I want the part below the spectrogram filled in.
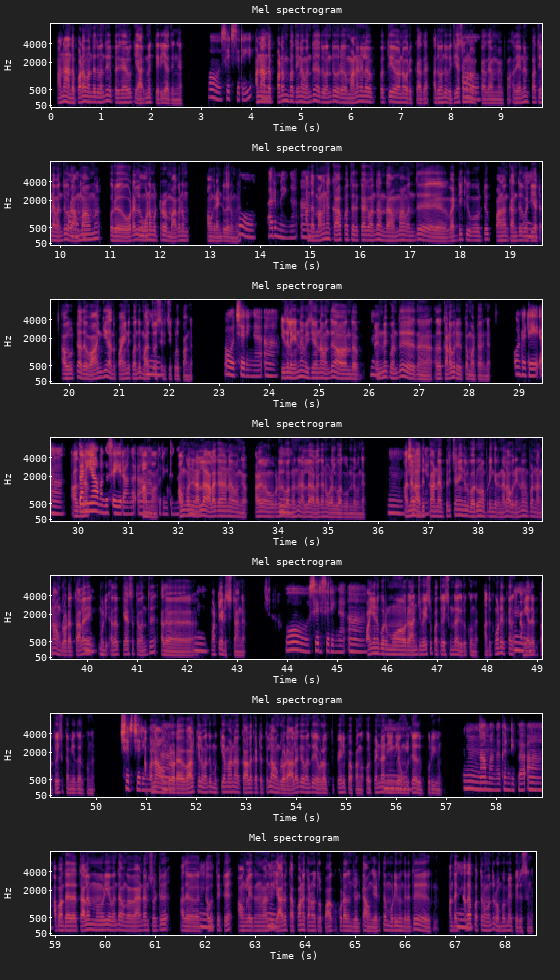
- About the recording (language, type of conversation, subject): Tamil, podcast, ஒரு பாடல் உங்களை அறிமுகப்படுத்த வேண்டுமென்றால், அது எந்தப் பாடல் ஆகும்?
- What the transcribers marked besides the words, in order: tapping; other background noise; drawn out: "வந்து"; "விட்டு" said as "வூட்டு"; tsk; "ஆமாங்க" said as "ஆமாங்"; "கொண்டவங்க" said as "உண்டவங்க"; drawn out: "அத"; lip smack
